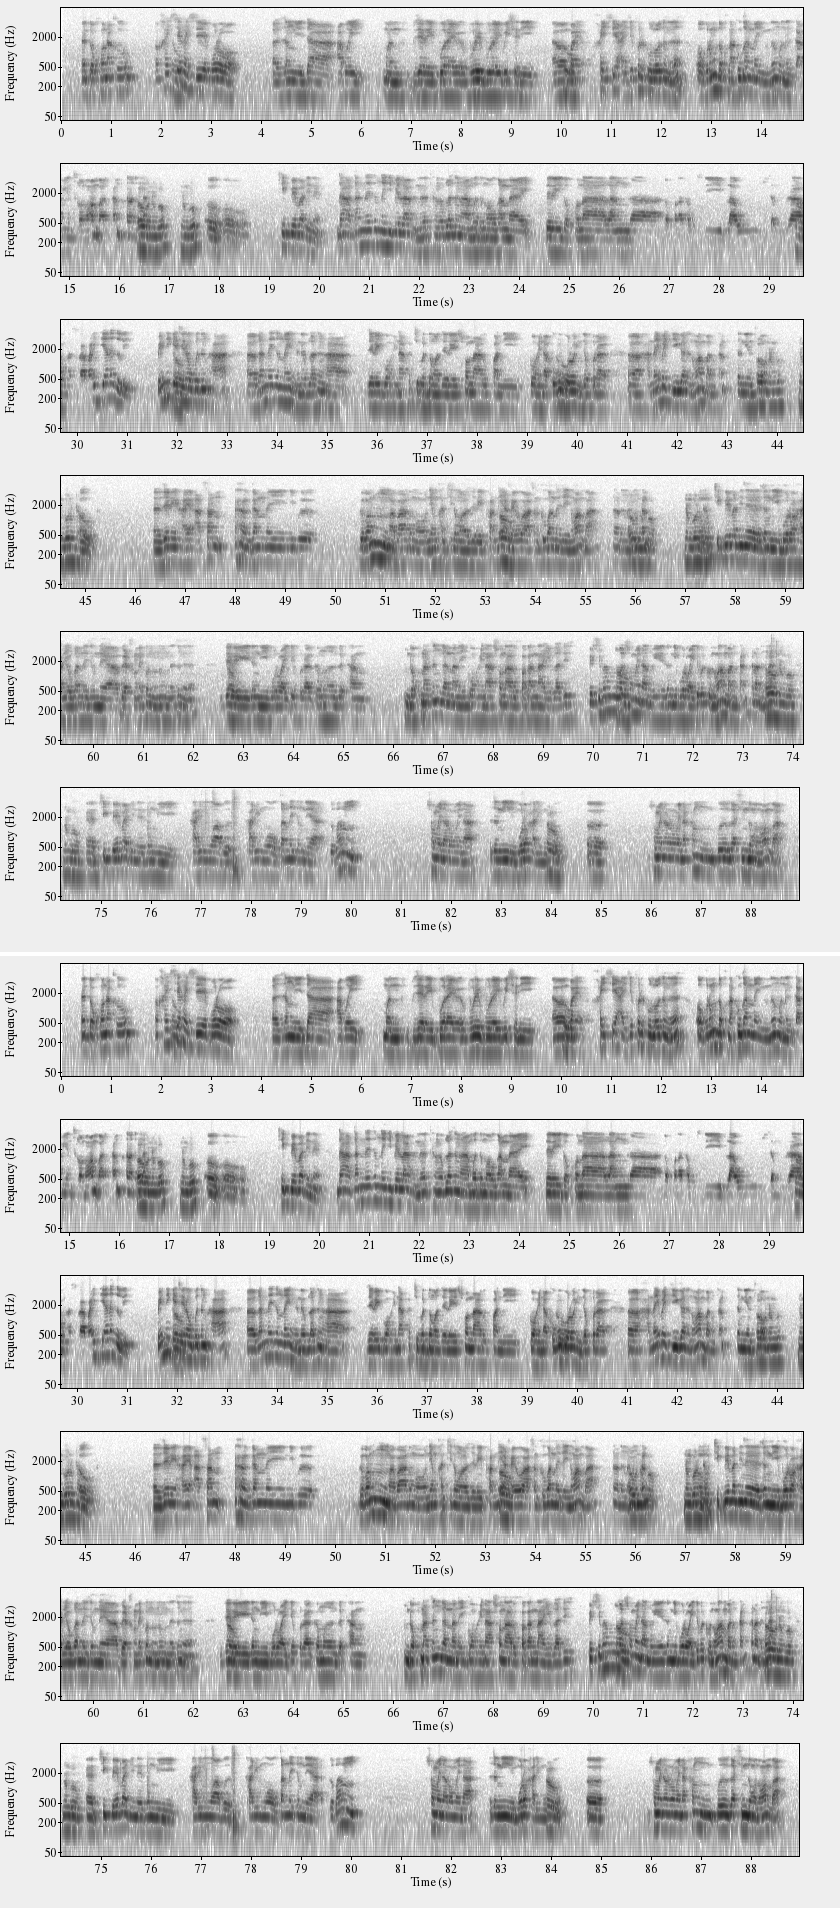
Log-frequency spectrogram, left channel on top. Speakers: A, on the right; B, on the right.
A: ओ दख'नाखौ ओ खायसे
B: औ
A: खायसेब बर ओ जोंनि जा आबैमोन जेरै बोराय बुरै बुरै बैसोनि ओ
B: औ
A: ओमफाय खाय से आयजो फोरखौल' जोंङो अग्रं दखनाखौ गाननाय दि नुनो मोनो गामि ओनसोलाव नंङा होमबा नोंथां खोनादों
B: औ
A: ना
B: नंगौ नंगौ
A: औ औ थिग बेबादिनो दा गाननाय जोमनायनि बेला होनो थांङोब्ला जोंहा मोदोमाव गाननाय जेरै दखना लां गा दखना थावसि ब्लाउस जोमग्रा
B: औ
A: फास्रा बायदि जियानो गोलै बेनि
B: औ
A: गेजेरावबो जोंहा ओ गाननाय जोमनाय होनोब्ला जोंहा जेरै गहेना पाथिफोर दंङ जेरै सना रुफानि गहेनाखौबो
B: औ
A: बर हिनजावफोरा ओ हानाय बायदि गानो नंङा होमबा नोंथां जोंनि ओनसोलाव
B: औ नंगौ नंगौ नोंथां
A: औ ओ जेरैहाय आसान गाननायनिबो गोबां माबा दंङ नेमखान्थि दनङ जेरै फारनै
B: औ
A: आखायाव आसानखौ गाननाय जायो नंङा होनबा खोनादोंना
B: औ
A: नोंथां
B: नंगौ नंगौ नोंथां
A: औ थिग बेबादिनो जोंनि बर हारियाव गाननाय जोमनाया बेरखांनायखौ नुनो मोनो जोंङो जेरै
B: औ
A: जोंनि बर आइजोफोरा गोमो गोथां दखनाजों गाननानै गहेना सना रुफा गाननो हायोब्ला जे बेसे सांबा
B: औ
A: समायना नुयो जोंनि बर आइजोफोरखौ नंङा होमबा नोंथां खोनादोंना
B: औ नंगौ नंगौ
A: ओ थिग बेबायदिनो जोंनि हारिमुवाबो हारिमुवाव गाननाय जोमनाया गोबां समायना रमायना जोंनि बर हारिमुखौ
B: औ
A: ओ समायना रमायना खामबोगासिनो दंङ नंङा होनबा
